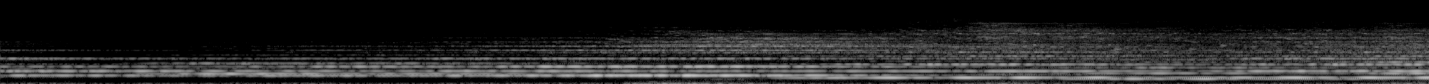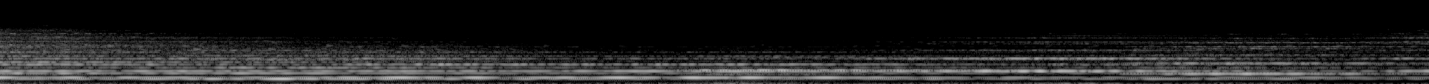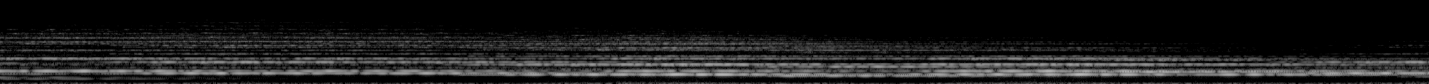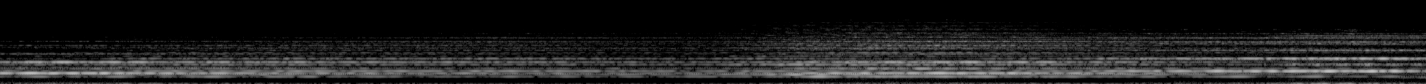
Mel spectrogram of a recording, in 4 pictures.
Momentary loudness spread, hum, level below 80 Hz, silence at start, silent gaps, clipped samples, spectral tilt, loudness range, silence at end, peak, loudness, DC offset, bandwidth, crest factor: 11 LU; none; -60 dBFS; 0 s; none; under 0.1%; -4.5 dB/octave; 7 LU; 0 s; -12 dBFS; -28 LUFS; under 0.1%; 7.6 kHz; 16 dB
